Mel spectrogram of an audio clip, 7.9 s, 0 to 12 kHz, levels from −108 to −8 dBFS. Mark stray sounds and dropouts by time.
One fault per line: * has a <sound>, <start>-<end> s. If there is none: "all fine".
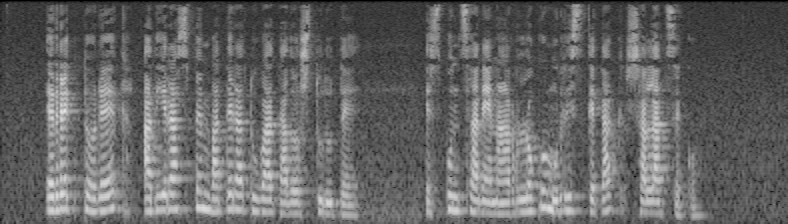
all fine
